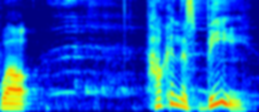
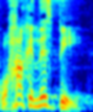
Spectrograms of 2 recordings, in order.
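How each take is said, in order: First: It sounds curious and open. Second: It sounds skeptical and defensive.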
